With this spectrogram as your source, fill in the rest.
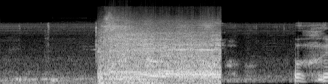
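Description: A loud, harsh screech blasts suddenly and cuts off.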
